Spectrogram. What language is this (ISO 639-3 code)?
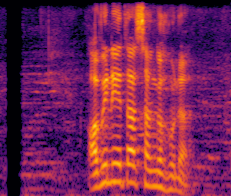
nep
